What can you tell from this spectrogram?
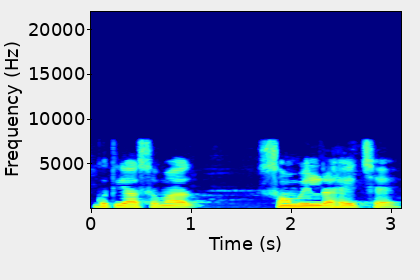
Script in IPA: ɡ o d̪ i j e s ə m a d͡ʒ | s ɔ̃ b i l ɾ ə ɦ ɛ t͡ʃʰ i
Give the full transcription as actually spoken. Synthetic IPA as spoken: ɡ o t̪ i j a s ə m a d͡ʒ | s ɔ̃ m i l ɾ ə ɦ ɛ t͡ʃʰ ɛ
